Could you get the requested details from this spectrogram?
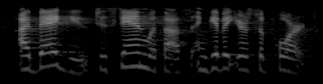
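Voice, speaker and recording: Speaking at a moderate pace, a woman keeps her high pitch fairly even. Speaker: housing nonprofit co-founder. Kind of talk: public comment at city council. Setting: city council chamber.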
